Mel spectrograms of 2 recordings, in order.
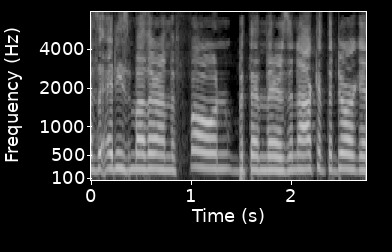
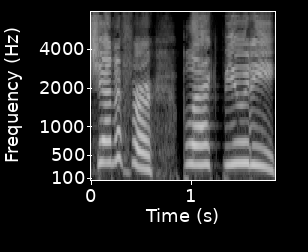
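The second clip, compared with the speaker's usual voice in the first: mock eager, excited calling out, high-pitched; 6 semitones higher than usual. Retelling a sitcom scene, Larry seeing his bike: imitating Larry calling out excitedly. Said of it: "Larry runs over to them excitedly".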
